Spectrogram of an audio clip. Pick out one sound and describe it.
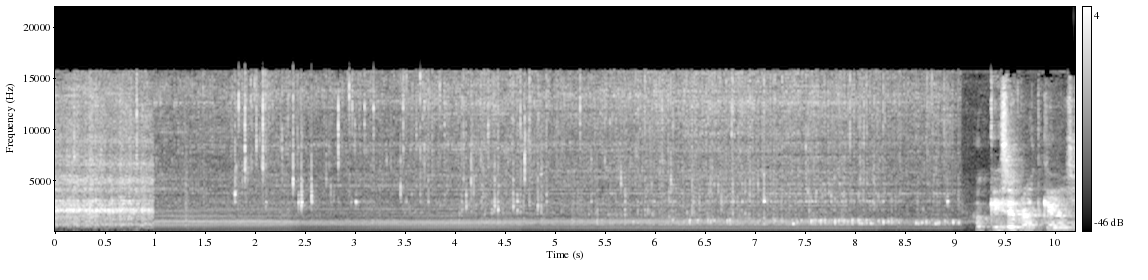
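A coffee machine hums steadily as coffee pours into a cup.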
